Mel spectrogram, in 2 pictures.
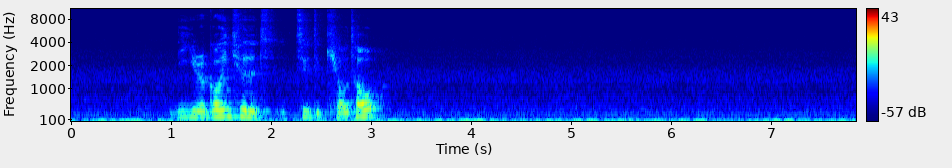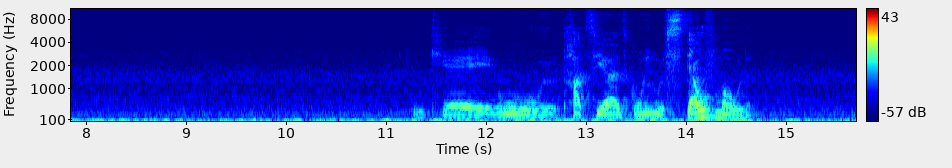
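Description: A young man talks briefly and casually, close by.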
